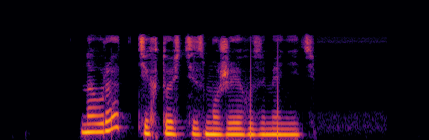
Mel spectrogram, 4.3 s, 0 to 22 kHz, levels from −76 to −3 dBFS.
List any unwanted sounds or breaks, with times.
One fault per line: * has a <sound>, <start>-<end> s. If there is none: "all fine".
all fine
